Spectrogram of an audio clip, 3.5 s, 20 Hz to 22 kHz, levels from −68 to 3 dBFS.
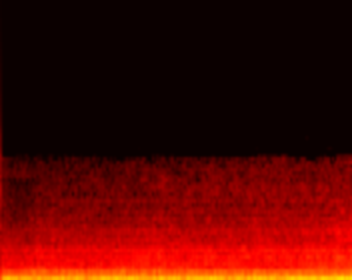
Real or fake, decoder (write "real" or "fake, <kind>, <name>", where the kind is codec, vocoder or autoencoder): fake, vocoder, Vocos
